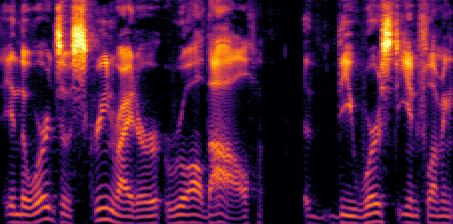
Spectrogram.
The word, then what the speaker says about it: Roald: Roald. Really? Yes. I thought it was Rolled.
